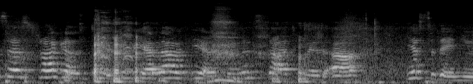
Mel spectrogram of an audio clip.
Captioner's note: laughter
